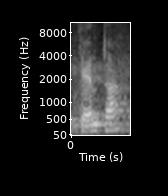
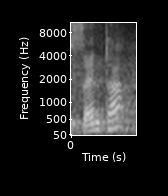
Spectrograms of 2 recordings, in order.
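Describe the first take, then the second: First: The word begins with a K sound. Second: The word begins with an S sound. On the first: The speaker calls it wrong. "Do we say Kenta" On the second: The speaker calls it right. "it has sound S in center"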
